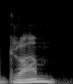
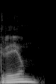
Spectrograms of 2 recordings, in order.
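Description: First: The name is said with an American pronunciation. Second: The name is said with a British pronunciation. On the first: The speaker calls it wrong. "This is a shout out to the Americans listening" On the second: The speaker calls it right. "but it's actually Graham, because we say it properly"

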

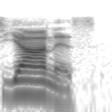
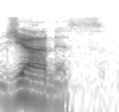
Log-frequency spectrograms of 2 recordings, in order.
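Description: First: The name begins with a soft Y sound. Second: The name begins with a hard J sound. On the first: The speaker calls it right. "It's a fucking soft Y" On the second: The speaker calls it wrong. "It's not Giannis"

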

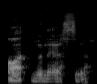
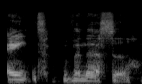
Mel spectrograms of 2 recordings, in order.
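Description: First: Aunt is said the standard way, not ain't. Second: Aunt is said the Texas way, like ain't.

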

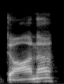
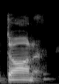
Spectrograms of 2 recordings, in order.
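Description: First: The name ends in a plain vowel. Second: The name ends with an added R sound. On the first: "if I say the name Donna" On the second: "I actually really say Donner"

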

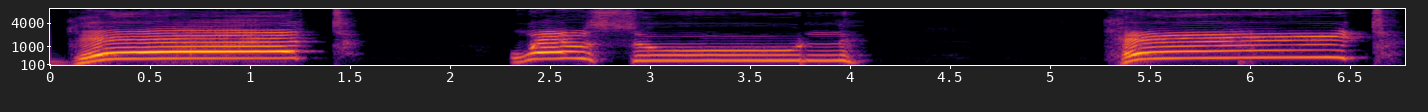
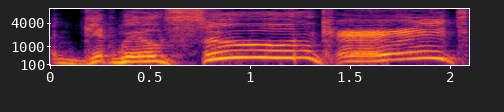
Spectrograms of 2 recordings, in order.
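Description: First: It is said in the Sands of Time voice. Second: It is said in a Joker impression.

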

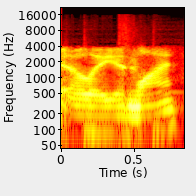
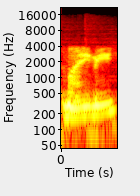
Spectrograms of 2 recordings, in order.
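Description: First: The name is spelled out letter by letter. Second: The name is said as a single word. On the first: "not being sounded out, just like people saying L-A-N-Y" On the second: "it would be easier just to say LANY"

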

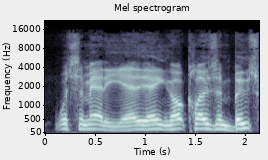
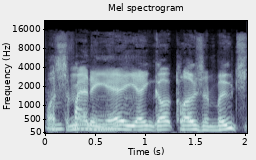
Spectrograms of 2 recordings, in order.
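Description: First: It is read in a plain, ordinary voice. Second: It is read in a put-on shark character voice. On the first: The speaker calls it wrong. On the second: The speaker calls it right.

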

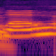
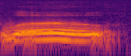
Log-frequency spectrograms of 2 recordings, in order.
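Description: First: It is said in a plain, ordinary voice. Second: It is said in a drawn-out surfer voice.

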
